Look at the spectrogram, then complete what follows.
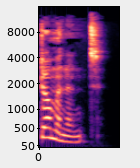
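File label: "dominant", British English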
